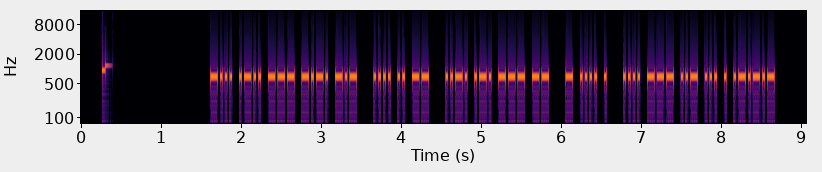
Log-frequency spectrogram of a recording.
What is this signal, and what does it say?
Morse code, heard as a keyed tone, about 40 wpm, 700 Hz. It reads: BLOCK HIM FROM THE HOUSE.
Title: Sentences from Top 1600 Words 40wpm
